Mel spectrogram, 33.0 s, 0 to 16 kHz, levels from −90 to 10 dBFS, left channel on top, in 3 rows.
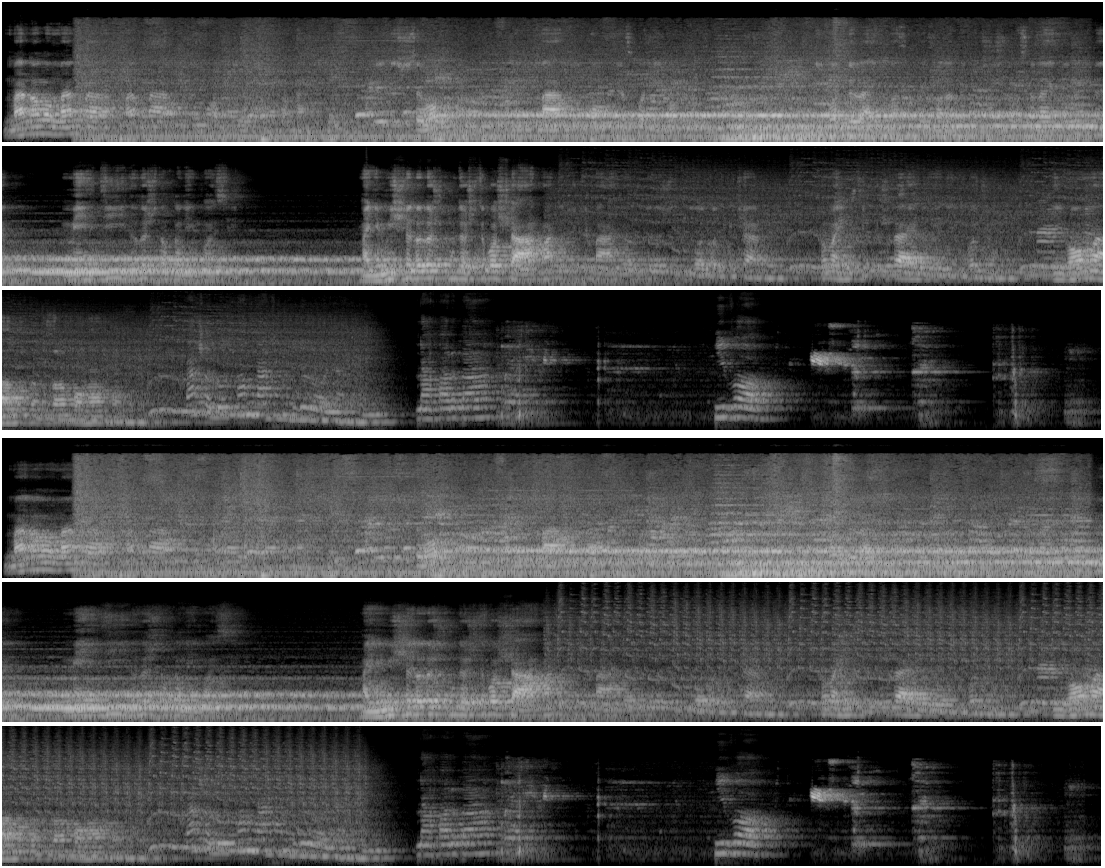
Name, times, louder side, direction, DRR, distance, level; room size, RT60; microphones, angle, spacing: voice 1, 0.0-7.2 8.1-11.1 11.6-13.4 14.6-18.8 19.2-19.5 19.9-21.0 21.5-23.5, left 2 dB, 85° left, 6.0 m, -30 dB
sound 1, 0.7-10.9, right 2 dB, 30° right, 1.3 m, -31 dB
sound 2, 4.2-20.3 20.6-20.7 20.9-21.7, equal, 45° right, 2.4 m, -27 dB
sound 3, 16.4-25.7, right 2 dB, 70° right, 4.4 m, -40 dB
voice 2, 19.2-20.3 21.2-22.6 23.8-25.8 26.2-26.9 29.1-29.7, left 1 dB, 20° left, 4.8 m, -38 dB
voice 3, 27.0-27.6 28.1-28.5 30.1-30.7 31.1-31.4 31.9-32.1 32.7-32.8, right 2 dB, 15° right, 2.4 m, -33 dB
30.0 x 21.0 x 4.7 m
head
